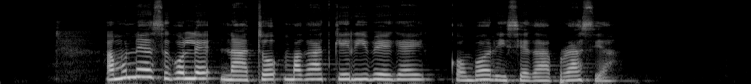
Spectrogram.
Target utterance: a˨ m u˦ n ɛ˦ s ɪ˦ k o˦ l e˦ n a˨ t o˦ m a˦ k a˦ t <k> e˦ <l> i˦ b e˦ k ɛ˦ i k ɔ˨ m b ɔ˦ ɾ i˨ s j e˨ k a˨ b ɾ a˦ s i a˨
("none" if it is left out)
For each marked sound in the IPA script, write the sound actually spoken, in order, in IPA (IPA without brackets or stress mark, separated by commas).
k, ɾ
